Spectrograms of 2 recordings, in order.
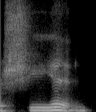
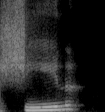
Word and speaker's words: Shein: So it's, in my, like, I'm pretty sure it is called Shein, but a lot of people pronounce it as Sheen or Shine.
